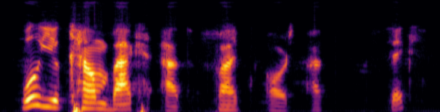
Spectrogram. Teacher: Alternative question, rising and falling intonation.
